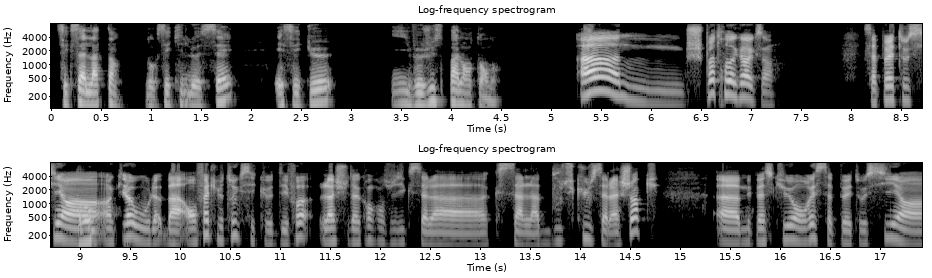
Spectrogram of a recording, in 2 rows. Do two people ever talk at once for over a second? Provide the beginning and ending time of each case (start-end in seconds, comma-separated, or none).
none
